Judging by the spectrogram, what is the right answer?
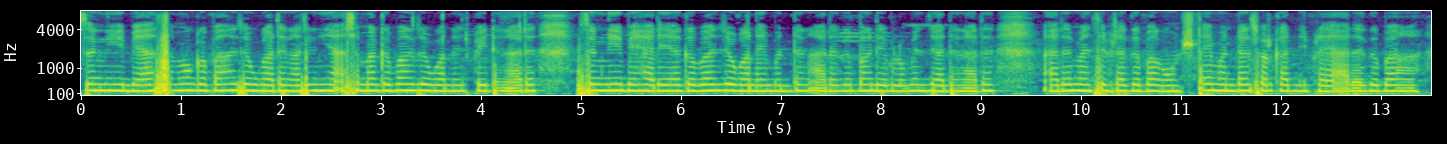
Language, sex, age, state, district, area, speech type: Bodo, female, 30-45, Assam, Chirang, urban, spontaneous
